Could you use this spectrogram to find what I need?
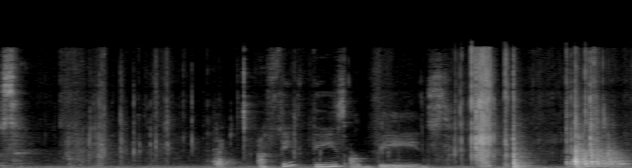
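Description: Cardboard rustles as items are moved in a box.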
